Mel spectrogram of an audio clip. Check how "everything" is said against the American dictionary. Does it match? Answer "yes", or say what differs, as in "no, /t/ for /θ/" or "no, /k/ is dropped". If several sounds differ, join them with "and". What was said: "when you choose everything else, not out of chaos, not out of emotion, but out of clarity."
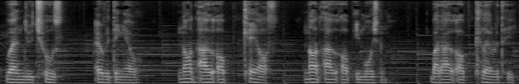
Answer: no, /t/ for /θ/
